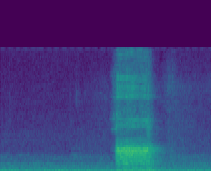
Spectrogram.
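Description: A duck call blown once as a game-show buzzer: a single short quack with a wavering pitch, a little over a second in.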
